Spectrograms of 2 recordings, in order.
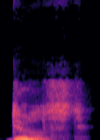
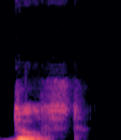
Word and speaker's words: d'Hulst: He has a difficult to pronounce name, Maurice Dulst, D'HULST, Dulst.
